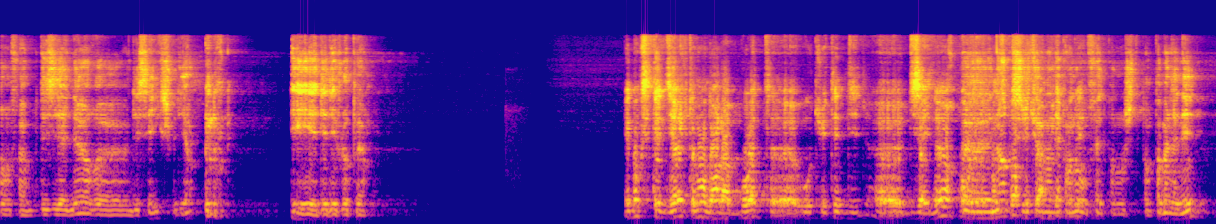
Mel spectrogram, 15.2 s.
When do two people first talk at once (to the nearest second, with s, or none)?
12 s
